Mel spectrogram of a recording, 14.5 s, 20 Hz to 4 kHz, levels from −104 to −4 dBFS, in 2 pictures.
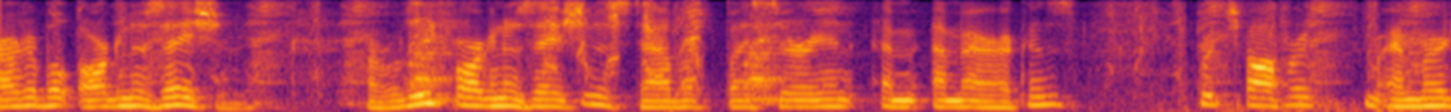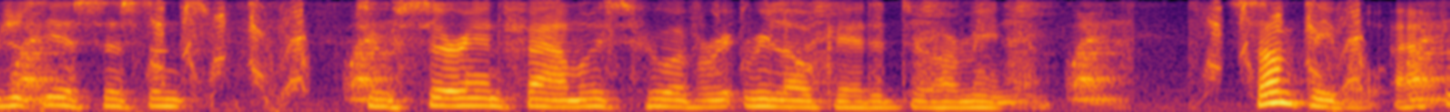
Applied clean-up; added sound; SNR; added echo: none; Scratching (performance technique); 11 dB; none.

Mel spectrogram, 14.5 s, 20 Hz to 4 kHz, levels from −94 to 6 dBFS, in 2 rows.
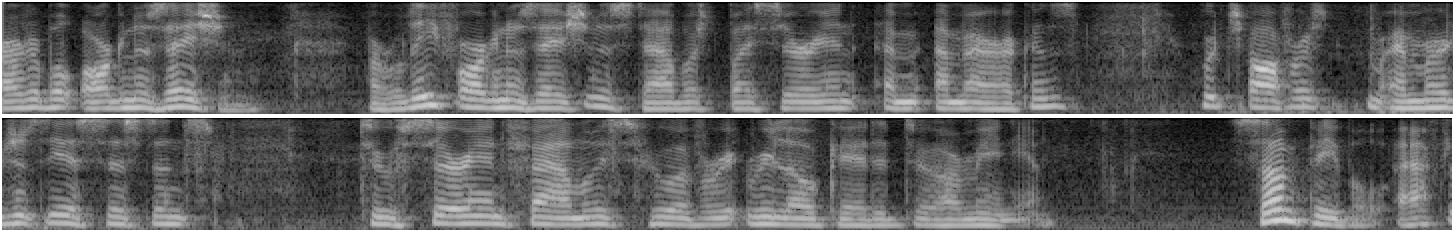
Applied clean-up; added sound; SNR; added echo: none; none; none; none.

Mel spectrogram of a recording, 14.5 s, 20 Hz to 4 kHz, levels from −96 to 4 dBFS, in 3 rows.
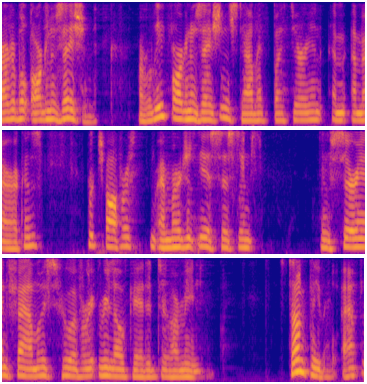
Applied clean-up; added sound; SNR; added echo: neural mask model DeepFilterNet 3.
